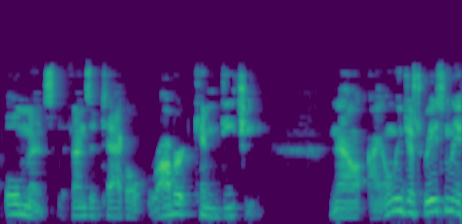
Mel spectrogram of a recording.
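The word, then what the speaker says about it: Nkemdiche: and I used to think it was like nikemdich no it's Kim dichi actually uh he's pretty big guy he's pretty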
